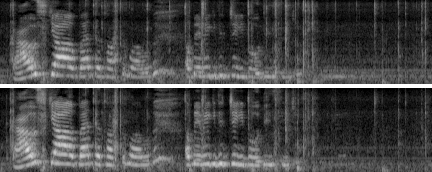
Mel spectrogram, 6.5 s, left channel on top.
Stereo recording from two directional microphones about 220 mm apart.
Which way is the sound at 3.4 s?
35° right (ahead or behind).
